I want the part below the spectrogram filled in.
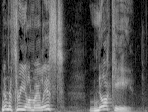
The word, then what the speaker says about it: gnocchi: Gnocchi. – Yes, double CH in Italian sound like the letter K. So gnocchi. Just replace those letters with a K and it'll make a lot more sense.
